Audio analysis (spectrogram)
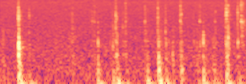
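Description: Keys clack on a computer keyboard in a quick, irregular series of close, crisp taps with short pauses between clusters, heard alone with no talk over them.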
